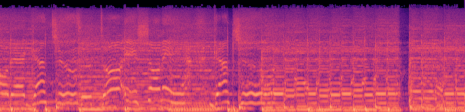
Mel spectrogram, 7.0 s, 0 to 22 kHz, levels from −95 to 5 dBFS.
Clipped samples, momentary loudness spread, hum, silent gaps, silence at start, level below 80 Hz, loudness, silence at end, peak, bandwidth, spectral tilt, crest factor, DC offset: under 0.1%; 2 LU; none; none; 0 s; -32 dBFS; -17 LUFS; 0 s; -2 dBFS; 18 kHz; -4 dB/octave; 14 dB; under 0.1%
